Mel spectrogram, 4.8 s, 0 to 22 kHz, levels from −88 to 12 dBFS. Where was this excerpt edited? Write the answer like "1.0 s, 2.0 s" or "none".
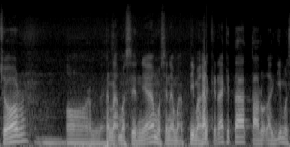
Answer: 3.4 s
